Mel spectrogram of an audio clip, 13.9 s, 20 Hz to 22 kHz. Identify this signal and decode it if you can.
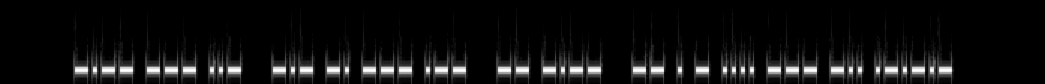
Morse code, heard as a keyed tone, about 20 wpm, 700 Hz. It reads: YOU KNOW MY METHOD.
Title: Sentences from Top 600 Words 20wpm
